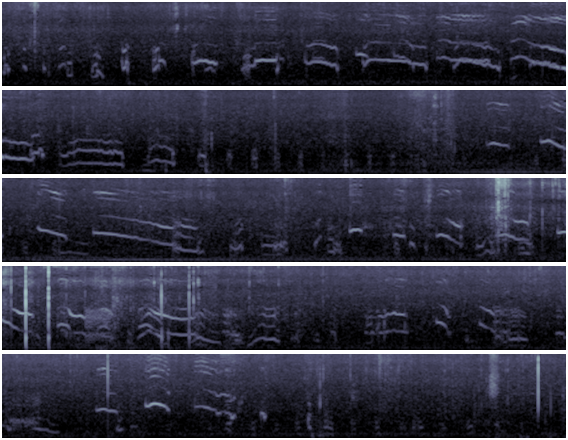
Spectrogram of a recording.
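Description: Brittany puppies whimpering and whining: many short, high calls that slide up and down in pitch, often overlapping. A few sharp knocks a little past the middle are the loudest sounds.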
